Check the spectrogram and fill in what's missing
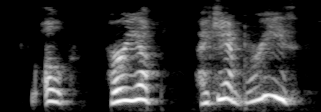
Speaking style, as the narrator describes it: Harry gasped

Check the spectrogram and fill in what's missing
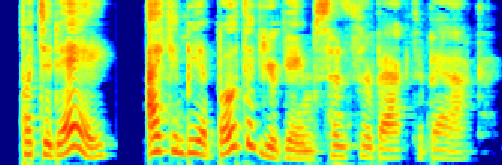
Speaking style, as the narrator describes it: Daddy Peters said excitedly

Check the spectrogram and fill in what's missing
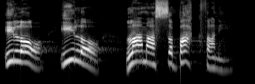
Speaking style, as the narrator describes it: Jesus cried out in a loud voice

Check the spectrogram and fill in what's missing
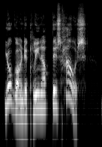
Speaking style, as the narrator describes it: my mother exclaimed

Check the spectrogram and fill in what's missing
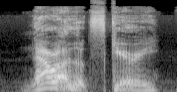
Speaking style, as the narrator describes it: the crank said with a sneer

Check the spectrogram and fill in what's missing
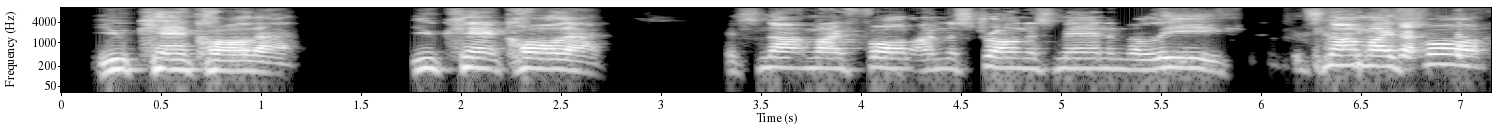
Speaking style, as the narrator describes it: Dano's screaming

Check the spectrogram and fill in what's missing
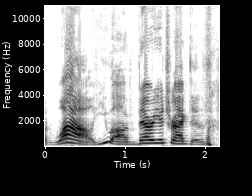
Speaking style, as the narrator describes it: he ... blurts out

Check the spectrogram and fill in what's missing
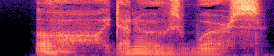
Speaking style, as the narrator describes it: muttered into his teacup

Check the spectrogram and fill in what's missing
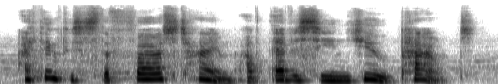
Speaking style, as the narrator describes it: Theresia said in an amused voice

